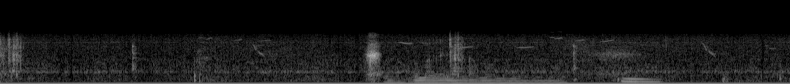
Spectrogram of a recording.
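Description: A lioness gives deep, throaty moans to draw a reluctant male into mating.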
